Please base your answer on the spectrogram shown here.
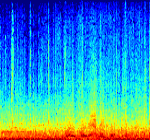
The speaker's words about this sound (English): Boost ignition and liftoff of the Space Shuttle Discovery, returning to the space station, paving the way for future missions beyond.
